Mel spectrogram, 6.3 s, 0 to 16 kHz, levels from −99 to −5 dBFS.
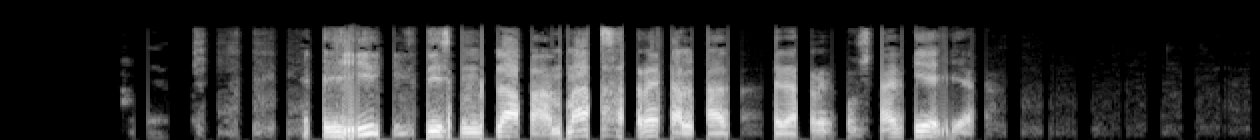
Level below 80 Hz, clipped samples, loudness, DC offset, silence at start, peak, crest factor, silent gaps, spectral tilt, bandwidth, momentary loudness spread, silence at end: -46 dBFS; under 0.1%; -15 LUFS; under 0.1%; 1.6 s; 0 dBFS; 16 dB; 3.82-3.86 s; -5.5 dB/octave; 7.8 kHz; 9 LU; 1.45 s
